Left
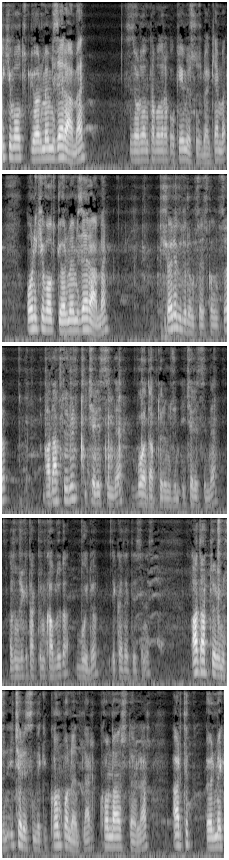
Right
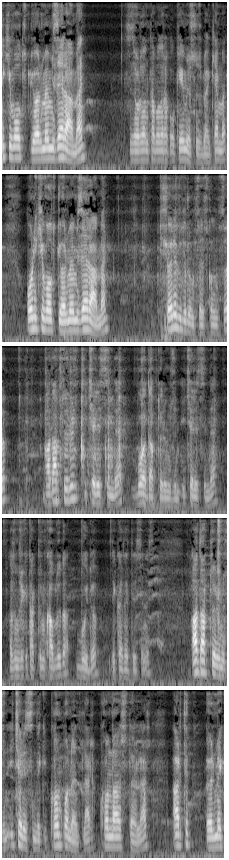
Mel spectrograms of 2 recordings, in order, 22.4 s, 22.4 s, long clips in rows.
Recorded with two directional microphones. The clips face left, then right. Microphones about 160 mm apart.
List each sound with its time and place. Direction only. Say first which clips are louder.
0.0 s speech: right 1 dB; 25° left (ahead or behind)
7.7 s speech: right 1 dB; 20° left (ahead or behind)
